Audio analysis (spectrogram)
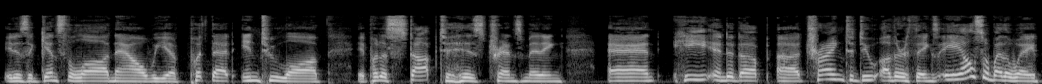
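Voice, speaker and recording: A man's voice: on the high side, a little slow, no echo. An American man co-hosting a podcast, explaining history conversationally in an emphatic storytelling way. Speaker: podcast co-host.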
